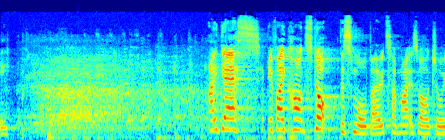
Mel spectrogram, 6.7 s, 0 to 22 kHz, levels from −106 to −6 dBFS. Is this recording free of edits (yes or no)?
yes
